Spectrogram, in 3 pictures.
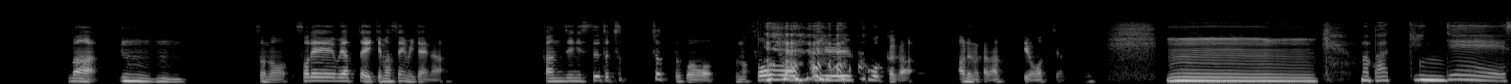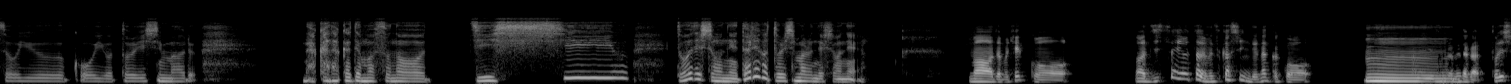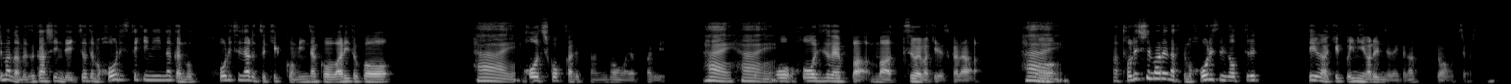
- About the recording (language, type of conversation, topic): Japanese, podcast, 電車内でのスマホの利用マナーで、あなたが気になることは何ですか？
- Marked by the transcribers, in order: chuckle; sniff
